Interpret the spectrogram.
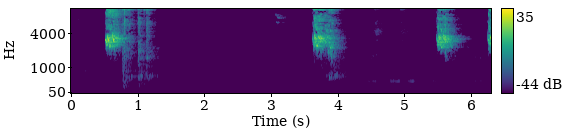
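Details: Budgerigars calling with three short, scratchy chirps spread over six seconds, the first followed by a quick softer echo note, with a faint low hum in the background.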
